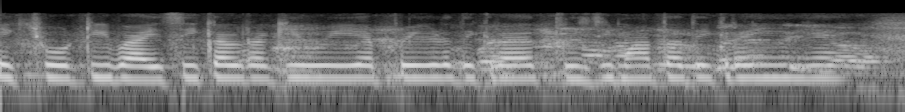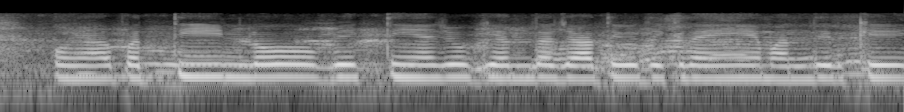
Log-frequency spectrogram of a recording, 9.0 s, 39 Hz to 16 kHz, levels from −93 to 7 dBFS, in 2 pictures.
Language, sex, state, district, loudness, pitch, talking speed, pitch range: Hindi, male, Bihar, Purnia, -16 LUFS, 245 Hz, 200 wpm, 240-250 Hz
